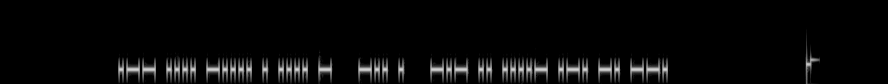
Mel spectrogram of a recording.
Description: Morse code, heard as a keyed tone, about 30 wpm, 700 Hz. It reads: WH6EHT DE KI4RNG
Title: USA Callsign DE Callsign 30wpm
